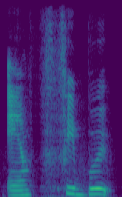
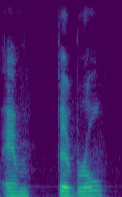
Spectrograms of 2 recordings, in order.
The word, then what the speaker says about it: amphibole: And it's actually you probably know how to say this, amphibole, A-M-P-H-I-B-O-L-E. – Oh, amphibrole. – But there's no R. – I'm not sure. – Like, it's almost like amphibian.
